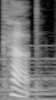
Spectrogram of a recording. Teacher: In cup, the vowel is more central and relaxed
